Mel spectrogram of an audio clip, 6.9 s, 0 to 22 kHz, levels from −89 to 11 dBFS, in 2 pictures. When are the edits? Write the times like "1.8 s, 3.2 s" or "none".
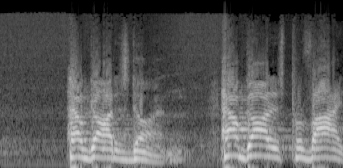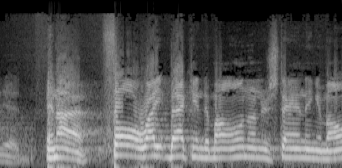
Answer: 3.8 s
